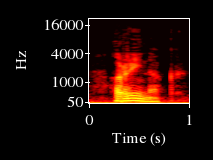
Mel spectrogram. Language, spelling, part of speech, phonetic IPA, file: Belarusian, рынак, noun, [ˈrɨnak], Be-рынак.ogg
- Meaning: 1. marketplace 2. market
